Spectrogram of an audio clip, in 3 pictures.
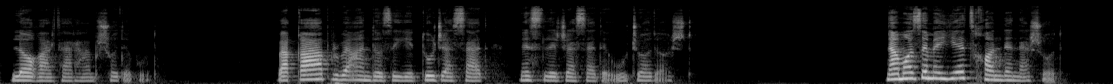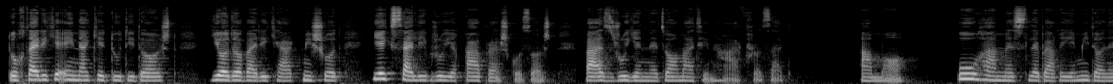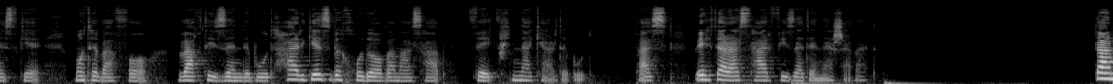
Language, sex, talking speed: Persian, female, 120 wpm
